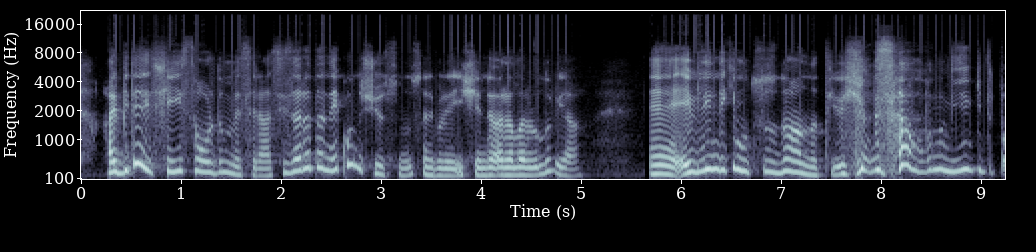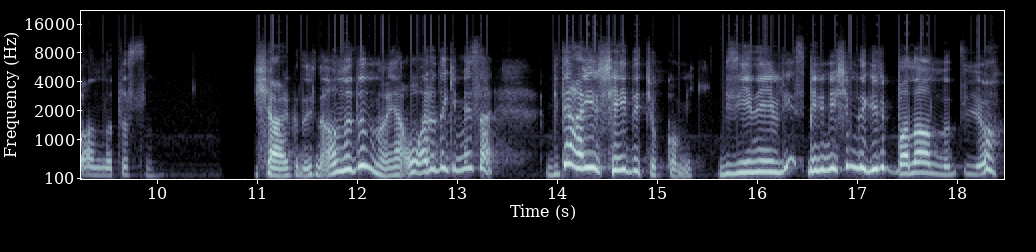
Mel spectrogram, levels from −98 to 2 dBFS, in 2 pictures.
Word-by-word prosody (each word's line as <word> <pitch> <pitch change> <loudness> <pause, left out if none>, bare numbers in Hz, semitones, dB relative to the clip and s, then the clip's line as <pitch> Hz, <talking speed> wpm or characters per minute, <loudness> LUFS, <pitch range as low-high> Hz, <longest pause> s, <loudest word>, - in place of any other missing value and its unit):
Hayır 240 0 +1
bir 285 - +2
de 405 -11 +5
şeyi 260 +3 -1
sordum 250 -3 -3
mesela: 170 -4 -7
"Siz 230 +9 -8
arada 335 +4 +1
ne 290 +1 0
konuşuyorsunuz?" 210 - -5
Hani, 175 -2 -4
böyle 165 -1 -3
iş 185 - -4
yerinde 175 0 0
aralar 175 +1 +2
olur 205 +9 -4
ya. 170 -4 -8 0.7
Eee, 205 - +2 0.3
evliliğindeki 295 +6 +3
mutsuzluğu 260 -3 -2
anlatıyor. 195 -5 -1
Şimdi 295 +6 +2
sen 360 -11 +3
bunu 295 -1 -2
niye 280 +4 0
gidip 275 -6 -10
anlatasın 175 -1 -10 1.0
iş 195 - -7
arkadaşına, 170 +2 0
anladın 305 - +2
mı? 175 -6 -5
Ya, 185 +1 -4
o 240 -1 0
aradaki 310 +4 -1
mesa 330 +3 -4 0.5
bir - - -12
de 440 - +6
hayır, 345 -2 +6
şey 290 0 +1
de 275 - -2
çok 190 -6 -11
komik. 165 0 -13 0.2
Biz 210 +3 -5
yeni 245 +2 +1
evliyiz. 465 - -3
Benim 290 +2 +2
eşim 350 +3 +1
de - - +7
gelip 315 -2 +1
bana 215 +3 +3
anlatıyor. 210 +2 -2
245 Hz, 165 wpm, -21 LUFS, 185-300 Hz, 1.0 s, de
